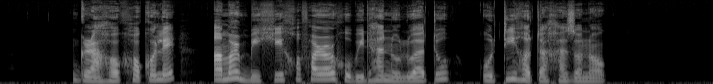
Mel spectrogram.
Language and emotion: Assamese, sad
